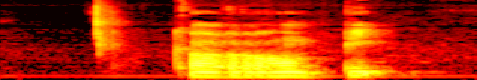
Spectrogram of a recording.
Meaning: third-person singular imperfect subjunctive of corrompre
- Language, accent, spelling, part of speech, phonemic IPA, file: French, Canada, corrompît, verb, /kɔ.ʁɔ̃.pi/, LL-Q150 (fra)-corrompît.wav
